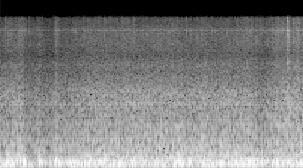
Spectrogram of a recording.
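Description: Loud, steady jet engine roar with a deep rumble, sustained, as an airliner accelerates down the runway for takeoff and its nose gently lifts. No voices are heard.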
